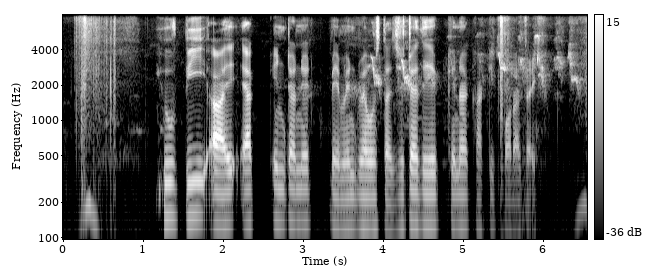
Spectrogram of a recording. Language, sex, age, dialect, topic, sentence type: Bengali, male, 25-30, Northern/Varendri, banking, statement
